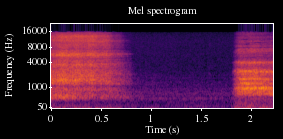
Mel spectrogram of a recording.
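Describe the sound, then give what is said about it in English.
A deep diaphragm breath in, a loud airy rush of inhaled air that fades into near silence, followed by the start of another strong breath after a short pause. “you put your hand on your stomach and you push out with your stomach when you breathe in”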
